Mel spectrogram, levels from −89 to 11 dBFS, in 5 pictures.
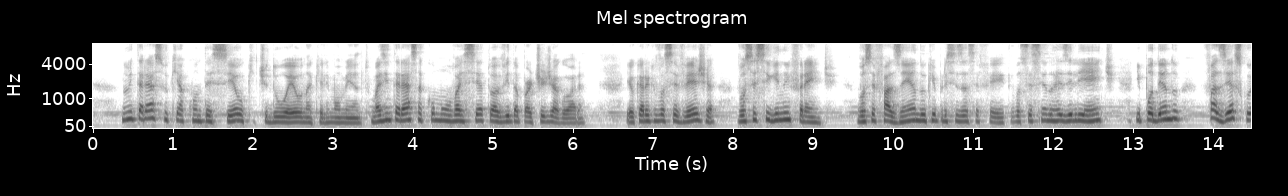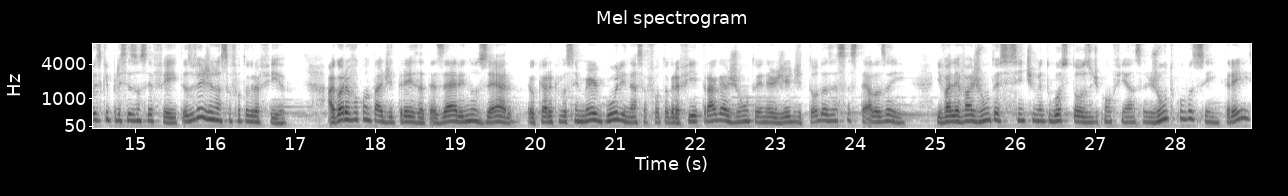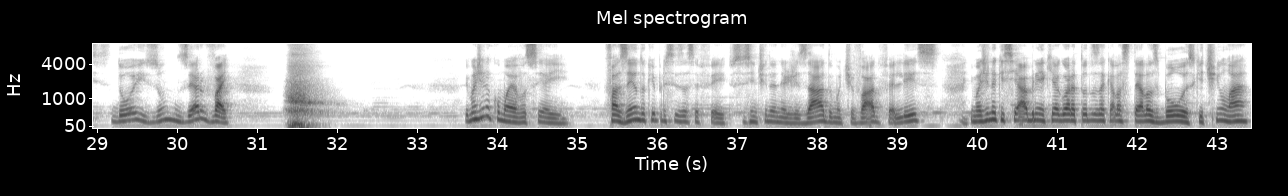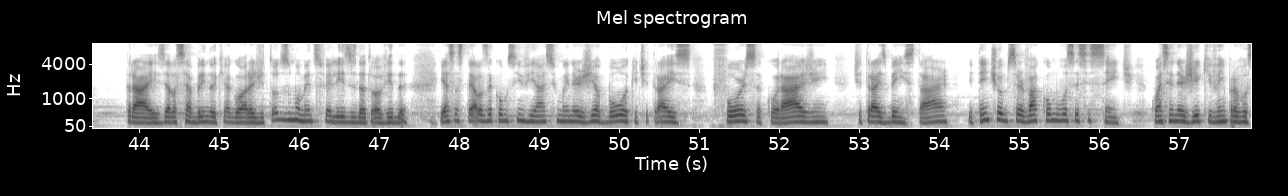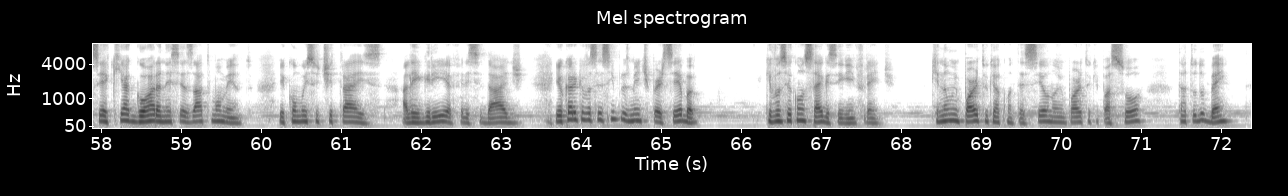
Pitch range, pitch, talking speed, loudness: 140-175 Hz, 155 Hz, 175 wpm, -27 LUFS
